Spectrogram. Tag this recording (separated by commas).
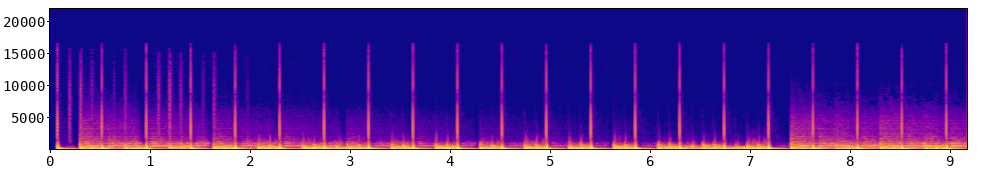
House music, Trance music, Electronic music, Electronica, Music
